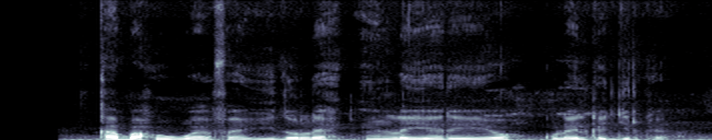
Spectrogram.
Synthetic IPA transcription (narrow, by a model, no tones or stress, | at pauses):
qɑβɑħʊwɑːfaːʔiðɔlɛhɪnlɐjɛːɾɛːjɔkʰʊlɛjlkʰɐt͡ʃɪrkʰɐ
